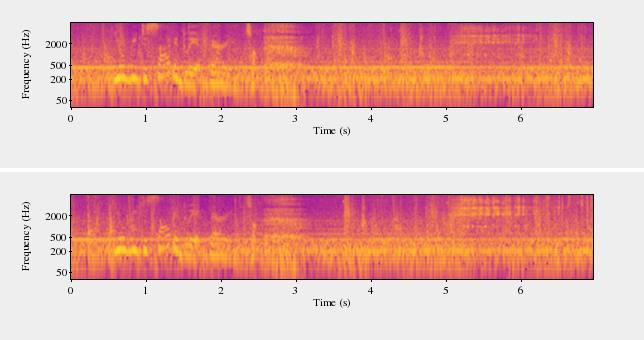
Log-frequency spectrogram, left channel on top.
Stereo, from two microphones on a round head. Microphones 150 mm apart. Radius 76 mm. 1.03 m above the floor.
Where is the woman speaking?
50° left (ahead or behind), 1.1 m.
